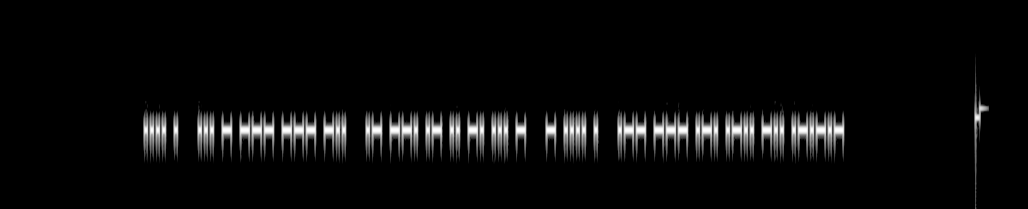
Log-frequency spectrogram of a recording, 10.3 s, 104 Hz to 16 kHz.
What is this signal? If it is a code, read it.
Morse code, heard as a keyed tone, about 39 wpm, 700 Hz. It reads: HE STOOD AGAINST THE WORLD.
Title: Sentences from Top 1000 Words - Review Part 2 - 40wpm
